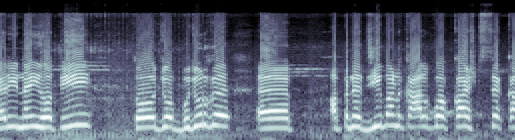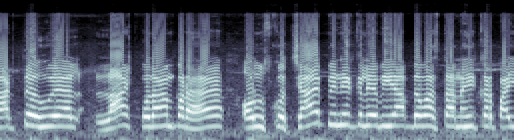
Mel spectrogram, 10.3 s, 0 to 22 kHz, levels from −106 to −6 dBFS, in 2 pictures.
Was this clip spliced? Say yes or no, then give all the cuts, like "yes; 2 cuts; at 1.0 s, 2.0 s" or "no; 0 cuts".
no; 0 cuts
